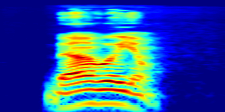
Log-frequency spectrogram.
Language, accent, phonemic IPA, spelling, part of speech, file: French, France, /bɛ̃ vwa.jɔ̃/, ben voyons, interjection, LL-Q150 (fra)-ben voyons.wav
- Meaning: I'll bet! well, well! come on! yeah, right! what a coincidence! (used ironically to indicate disbelief of a statement)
